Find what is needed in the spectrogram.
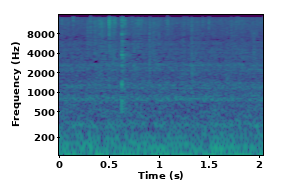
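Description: Thin dosa batter and oil sizzling steadily on a hot tawa as the dosa cooks, with a light click about half a second in.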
